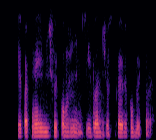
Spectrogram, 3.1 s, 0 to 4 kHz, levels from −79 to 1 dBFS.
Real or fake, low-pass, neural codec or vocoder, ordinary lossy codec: fake; 3.6 kHz; autoencoder, 22.05 kHz, a latent of 192 numbers a frame, VITS, trained on one speaker; Opus, 64 kbps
